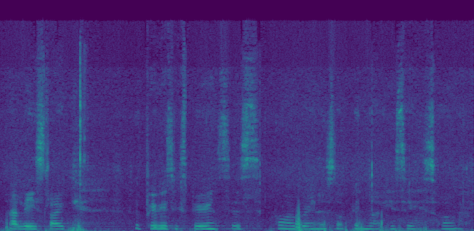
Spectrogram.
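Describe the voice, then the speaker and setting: The speaker goes at a fairly slow pace against noticeable background noise. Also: woman. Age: 20s. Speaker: vlogger with agoraphobia. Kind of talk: vlog. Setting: outdoors on a walk. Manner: halting.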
